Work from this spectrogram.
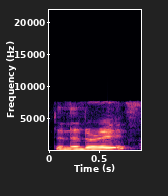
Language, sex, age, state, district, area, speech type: Assamese, female, 60+, Assam, Biswanath, rural, spontaneous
